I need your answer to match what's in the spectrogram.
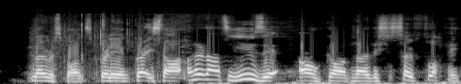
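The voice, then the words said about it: British accent. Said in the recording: “use the British charm and accent”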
